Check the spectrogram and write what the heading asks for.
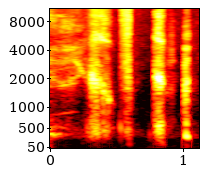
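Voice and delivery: breathy whisper through a laugh. Real, not acted. Mother to listeners, whispering exasperated after laughing. Laughing about cold baths.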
